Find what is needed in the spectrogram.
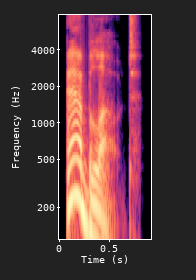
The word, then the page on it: ablaut: British English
